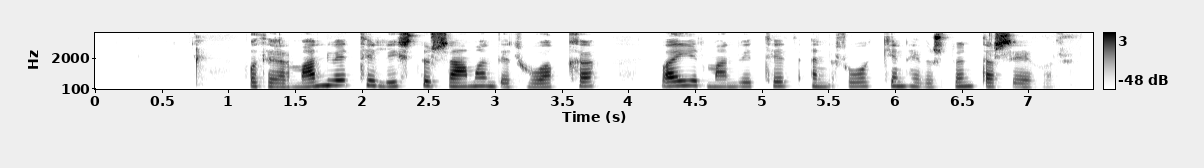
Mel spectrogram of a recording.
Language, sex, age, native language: Icelandic, female, 50-59, Icelandic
